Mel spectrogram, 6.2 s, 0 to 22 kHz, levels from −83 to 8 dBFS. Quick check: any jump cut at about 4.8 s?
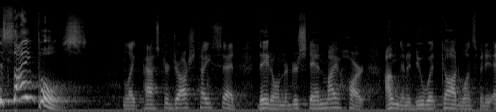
no; 1 cut; at 1.5 s

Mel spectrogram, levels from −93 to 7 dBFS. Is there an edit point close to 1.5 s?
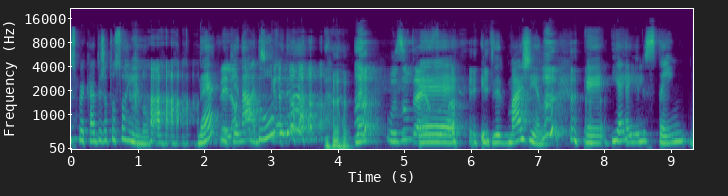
no; 2 cuts; at 5.1 s, 8.3 s

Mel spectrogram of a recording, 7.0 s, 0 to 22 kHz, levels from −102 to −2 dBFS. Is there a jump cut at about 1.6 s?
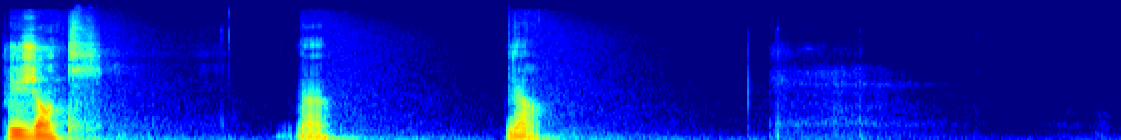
no; 0 cuts

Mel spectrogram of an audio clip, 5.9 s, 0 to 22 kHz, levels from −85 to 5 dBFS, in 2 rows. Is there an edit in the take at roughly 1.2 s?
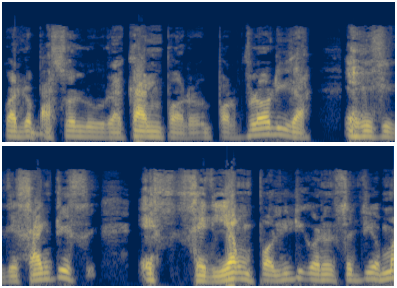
no; 1 cut; at 2.5 s

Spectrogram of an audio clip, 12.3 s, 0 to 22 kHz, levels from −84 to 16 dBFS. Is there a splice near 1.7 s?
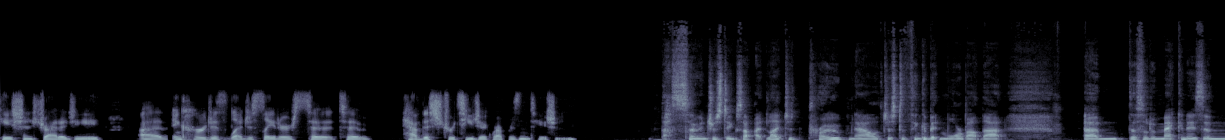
yes; 1 cut; at 1.7 s

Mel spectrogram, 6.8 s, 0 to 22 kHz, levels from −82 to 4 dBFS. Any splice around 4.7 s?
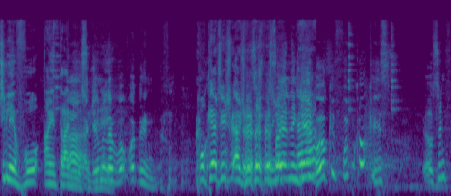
yes; 1 cut; at 4.7 s

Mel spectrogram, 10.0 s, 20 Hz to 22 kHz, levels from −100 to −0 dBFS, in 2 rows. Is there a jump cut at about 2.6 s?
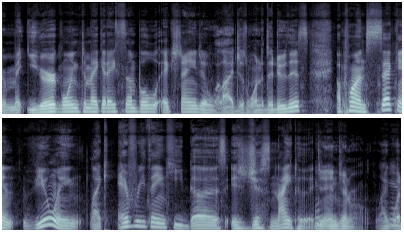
no; 2 cuts; at 4.1 s, 8.9 s

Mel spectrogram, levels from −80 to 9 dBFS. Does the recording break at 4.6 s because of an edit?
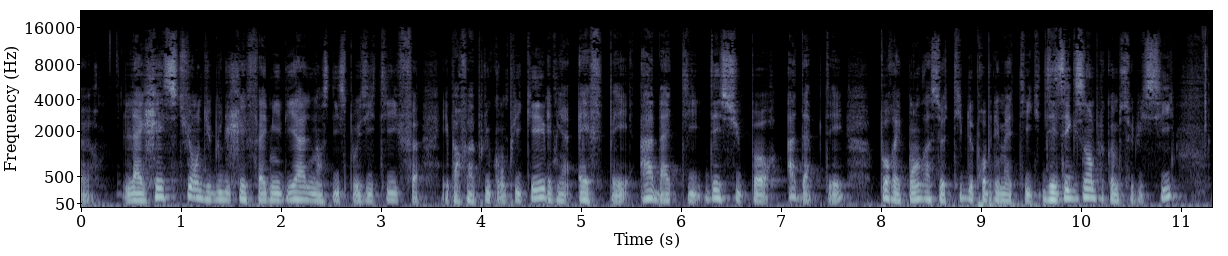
yes; 1 cut; at 4.6 s

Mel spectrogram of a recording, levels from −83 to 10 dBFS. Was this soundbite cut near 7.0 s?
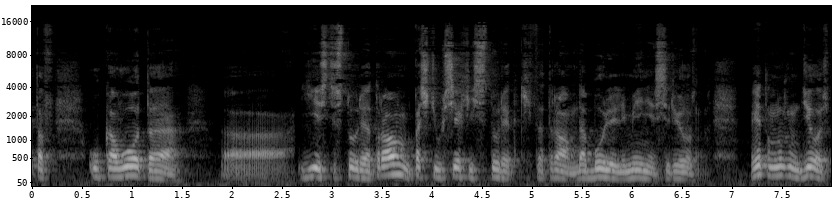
yes; 2 cuts; at 2.6 s, 7.0 s

